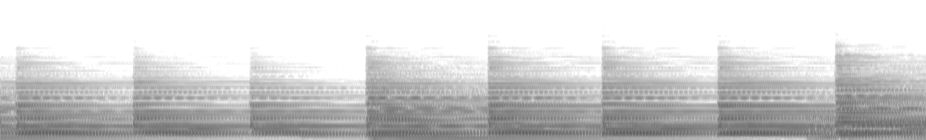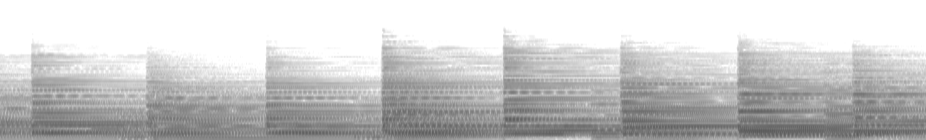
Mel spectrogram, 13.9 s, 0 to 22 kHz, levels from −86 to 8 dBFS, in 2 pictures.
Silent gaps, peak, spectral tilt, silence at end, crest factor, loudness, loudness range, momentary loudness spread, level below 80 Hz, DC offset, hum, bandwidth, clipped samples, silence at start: none; -16 dBFS; -8 dB/octave; 0 s; 16 dB; -32 LUFS; 4 LU; 7 LU; -52 dBFS; under 0.1%; none; 8 kHz; under 0.1%; 0 s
